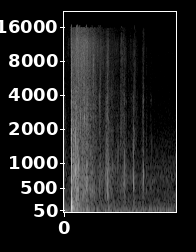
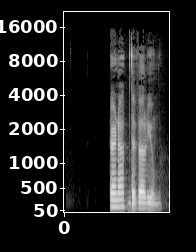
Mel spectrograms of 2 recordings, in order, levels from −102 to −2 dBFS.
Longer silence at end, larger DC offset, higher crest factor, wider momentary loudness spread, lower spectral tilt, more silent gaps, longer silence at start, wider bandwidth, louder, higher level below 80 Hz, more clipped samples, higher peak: first, 1.35 s vs 0.2 s; neither; first, 28 dB vs 20 dB; first, 28 LU vs 7 LU; about the same, -5 dB/octave vs -5 dB/octave; neither; second, 0.15 s vs 0.9 s; first, 17 kHz vs 15 kHz; second, -36 LUFS vs -19 LUFS; first, -52 dBFS vs -58 dBFS; neither; second, -10 dBFS vs 0 dBFS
